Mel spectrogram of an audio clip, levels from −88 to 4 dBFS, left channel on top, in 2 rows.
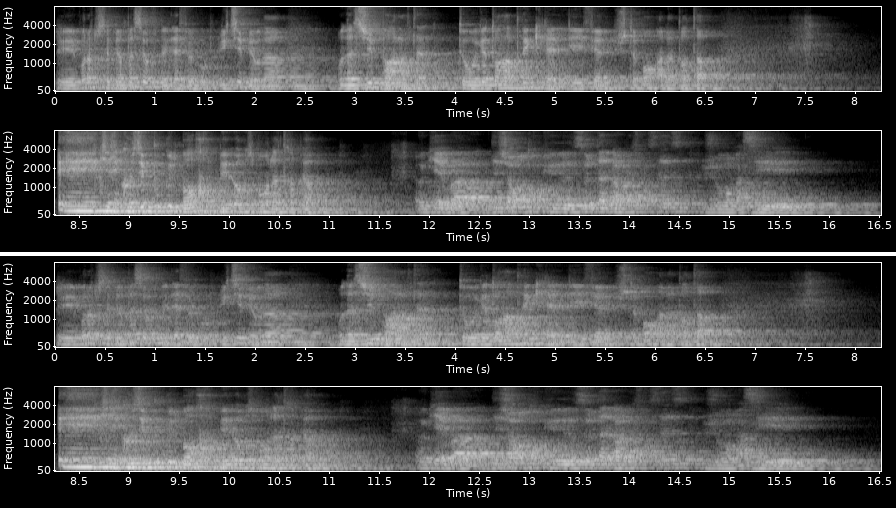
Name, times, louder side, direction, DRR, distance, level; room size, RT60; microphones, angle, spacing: voice 1, 0.0-3.7 4.0-7.0 7.3-7.6 8.3-10.9, left 1 dB, 35° left, 1 dB, 0.7 m, -21 dB
voice 2, 11.8-15.8, equal, 75° left, -5 dB, 1.3 m, -24 dB
4.6 x 4.4 x 4.9 m, 2.2 s
head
